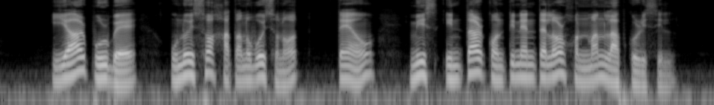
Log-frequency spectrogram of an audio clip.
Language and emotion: Assamese, neutral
